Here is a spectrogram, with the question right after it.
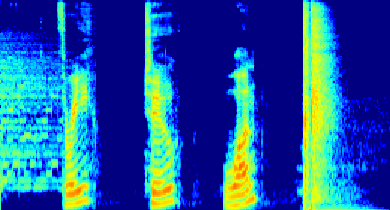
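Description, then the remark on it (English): After a spoken countdown of three, two, one, one loud, sharp hand clap cracks out alone and trails off in a brief ringing decay. “Okay, let's do a clap.”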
